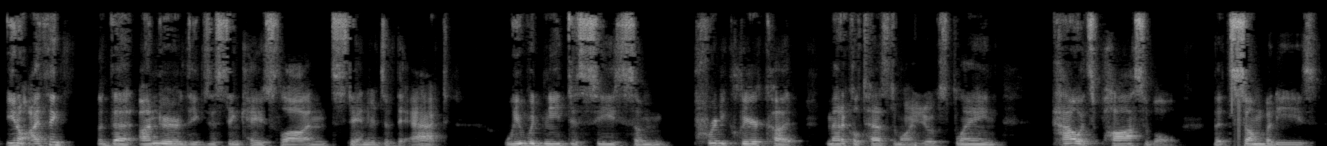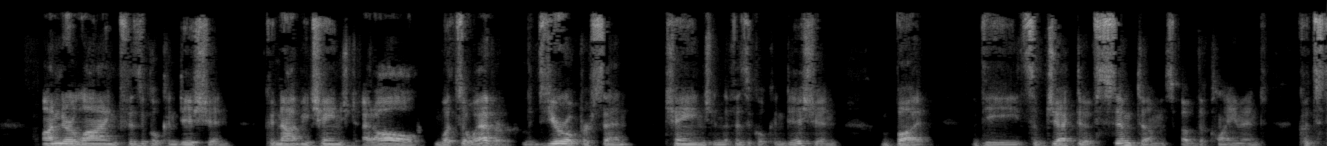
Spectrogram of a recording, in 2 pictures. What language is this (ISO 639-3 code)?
eng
